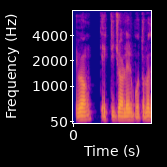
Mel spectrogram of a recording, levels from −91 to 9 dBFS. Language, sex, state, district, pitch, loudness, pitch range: Bengali, male, West Bengal, Kolkata, 100 Hz, -19 LUFS, 100-105 Hz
